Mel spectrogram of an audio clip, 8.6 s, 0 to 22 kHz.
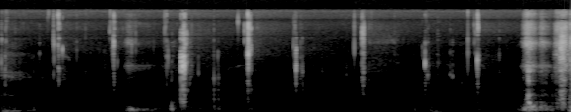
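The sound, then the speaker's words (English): A woman makes soft, wet kissing noises with her mouth for 15 seconds, re-enacting how long she kissed her dog: a dozen or so quick smacks and clicks at an irregular pace, mostly quiet, ending in a slightly louder, rustling burst. “Just like a subtle mouth kissing noise.”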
